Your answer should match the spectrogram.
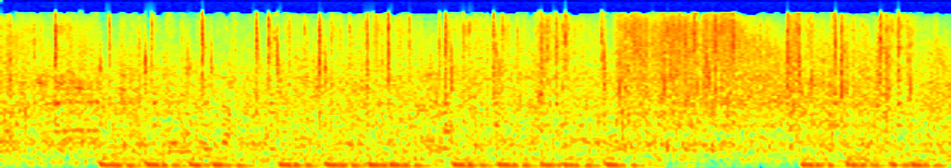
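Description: Baseball stadium cheering: music with a steady, pounding low drum beat that starts about a second in, over crowd noise.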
